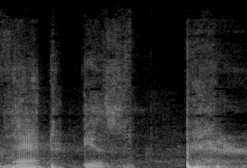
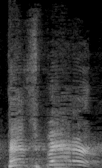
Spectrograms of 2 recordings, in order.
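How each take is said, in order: First: Very low, drawn-out satisfaction; menacing approval. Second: High, sharp bark of approval; approving offender. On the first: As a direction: drop way down and space out the words. Offender repeats it, crowd quiet. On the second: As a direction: call it out high like a man in control. Offender approves of obedient crowd. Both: Acted.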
